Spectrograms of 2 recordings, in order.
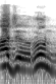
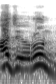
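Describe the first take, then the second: No difference in how they are said.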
